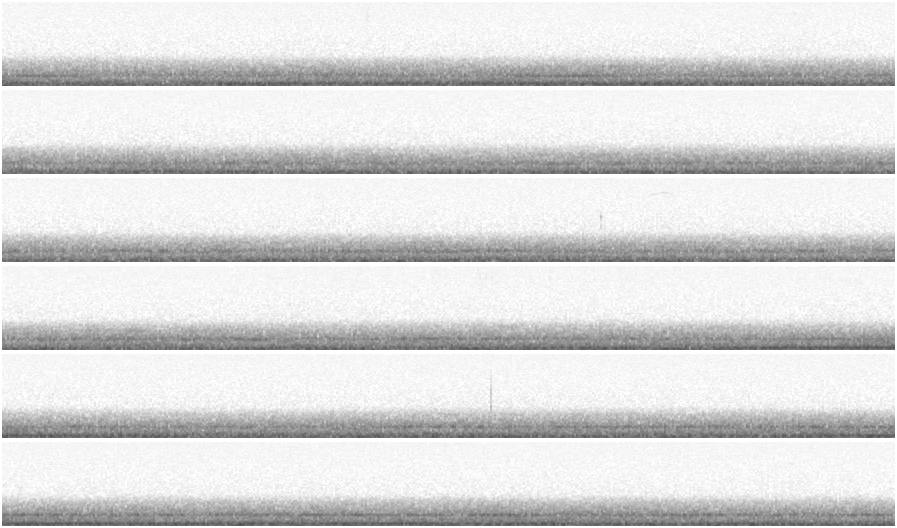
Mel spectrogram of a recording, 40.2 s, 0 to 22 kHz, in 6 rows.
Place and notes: {"title": "neoscenes: I-80 from Bonneville", "date": "2010-04-11 13:16:00", "latitude": "40.76", "longitude": "-113.90", "altitude": "1285", "timezone": "US/Mountain"}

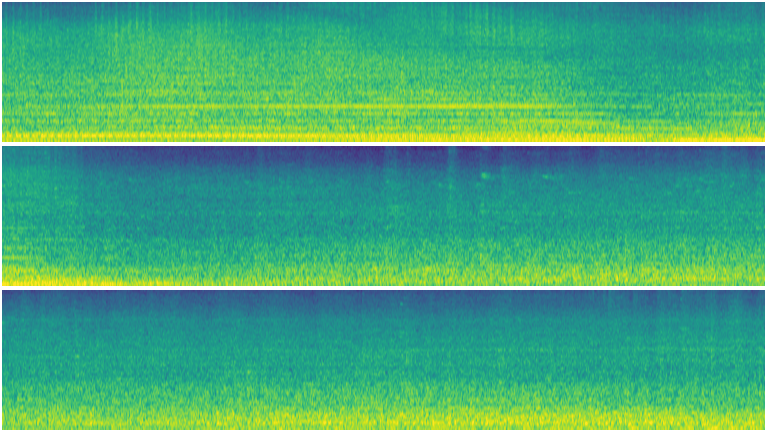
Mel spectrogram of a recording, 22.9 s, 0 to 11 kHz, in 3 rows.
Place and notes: {"title": "Aachen - double heading SNCB 55 diesels (1997)", "latitude": "50.76", "longitude": "6.03", "altitude": "258", "timezone": "GMT+1"}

